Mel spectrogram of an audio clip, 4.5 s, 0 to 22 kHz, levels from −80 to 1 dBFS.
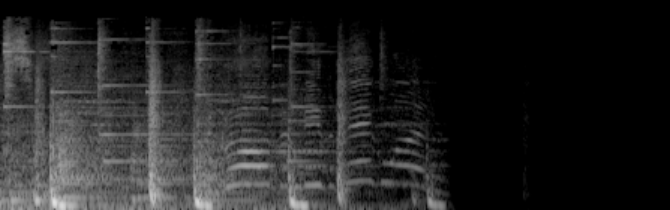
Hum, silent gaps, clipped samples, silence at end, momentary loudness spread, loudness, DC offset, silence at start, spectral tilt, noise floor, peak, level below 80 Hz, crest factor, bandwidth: none; none; under 0.1%; 1.5 s; 21 LU; -27 LUFS; under 0.1%; 0 s; -4.5 dB/octave; -77 dBFS; -8 dBFS; -34 dBFS; 22 dB; 16.5 kHz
